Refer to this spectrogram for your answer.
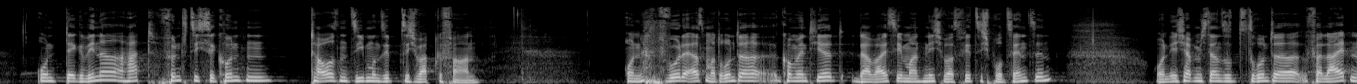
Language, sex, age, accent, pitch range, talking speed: German, male, 20-39, German, 130-165 Hz, 135 wpm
